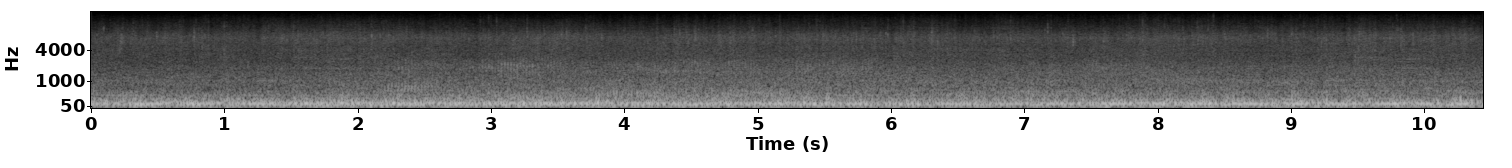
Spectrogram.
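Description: A boat's engine running with a steady low drone, heard from on board while cruising, with water and wind noise over it.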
